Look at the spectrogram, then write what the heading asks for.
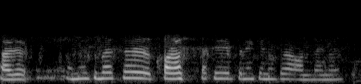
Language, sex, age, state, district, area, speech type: Assamese, female, 18-30, Assam, Udalguri, rural, conversation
